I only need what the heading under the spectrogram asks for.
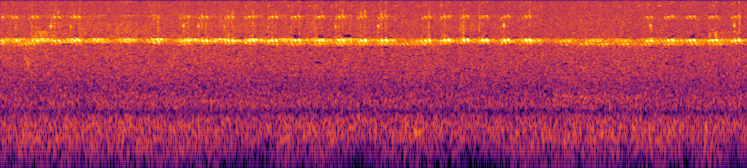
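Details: Grasshoppers calling in a flowery prairie meadow: rapid bursts of high, rasping pulses ride on a steady shrill band. A quieter stretch comes midway before the pulsing returns strongly.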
